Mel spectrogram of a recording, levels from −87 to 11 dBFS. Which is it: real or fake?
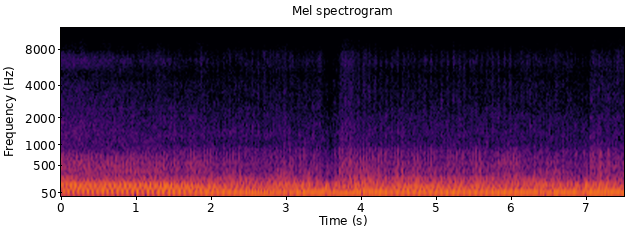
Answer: fake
